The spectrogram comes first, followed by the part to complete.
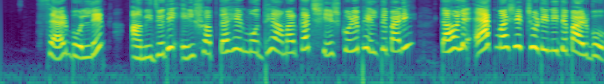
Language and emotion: Bengali, happy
